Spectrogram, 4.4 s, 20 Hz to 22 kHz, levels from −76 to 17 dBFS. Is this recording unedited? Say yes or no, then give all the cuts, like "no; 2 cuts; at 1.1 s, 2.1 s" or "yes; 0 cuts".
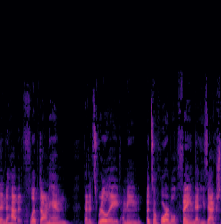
yes; 0 cuts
